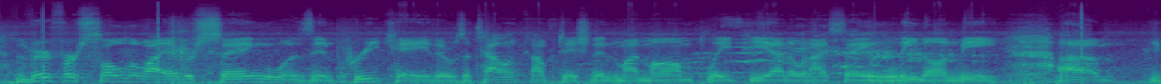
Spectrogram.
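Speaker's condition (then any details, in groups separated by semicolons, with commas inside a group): No condition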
